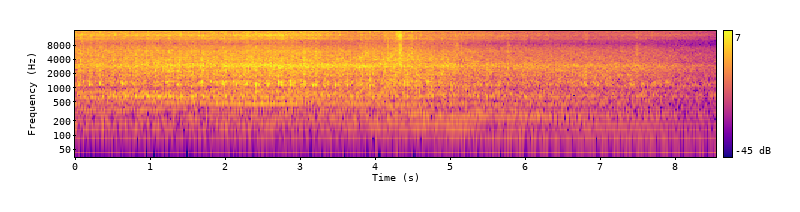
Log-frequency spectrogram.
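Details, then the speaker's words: 2013 GMC Sierra 5.3L V8, 198,000 miles, after replacing all lifters, camshaft, timing chain and oil pump: steady idle with faint even lifter patter fading as oil pressure builds; running smooth. "It's running good. Can hear the lifters getting primed"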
